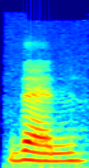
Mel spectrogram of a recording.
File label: "Then", English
